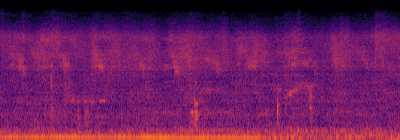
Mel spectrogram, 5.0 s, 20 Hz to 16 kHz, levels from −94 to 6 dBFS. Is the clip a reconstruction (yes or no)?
yes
